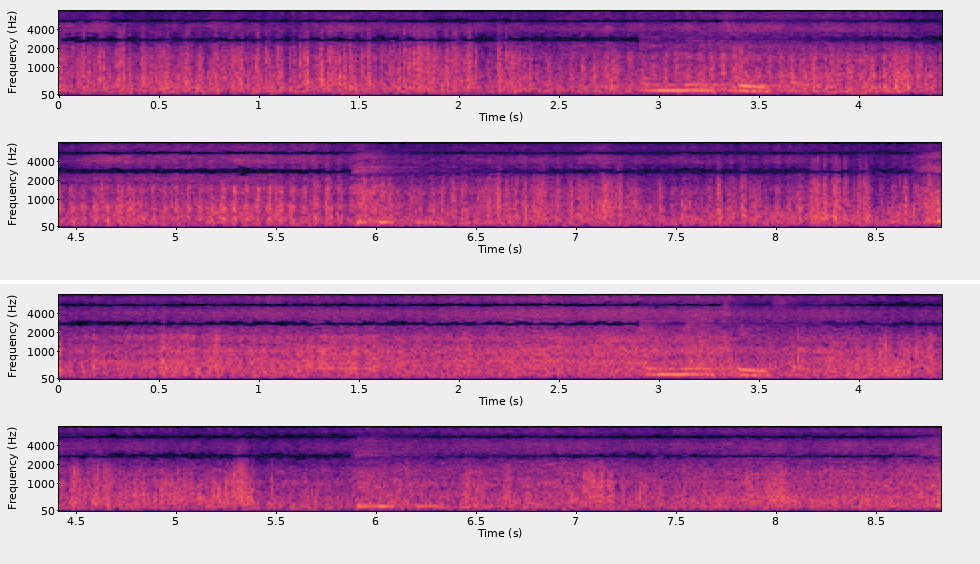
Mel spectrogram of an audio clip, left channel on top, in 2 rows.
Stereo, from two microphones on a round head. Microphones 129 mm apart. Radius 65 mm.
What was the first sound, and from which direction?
A woman speaking, 55° right (ahead or behind).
